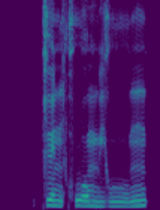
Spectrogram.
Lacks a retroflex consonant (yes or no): yes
